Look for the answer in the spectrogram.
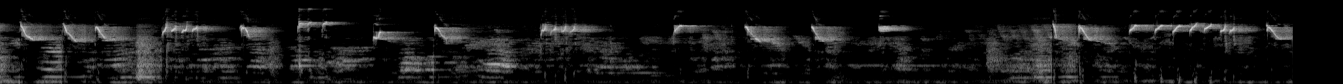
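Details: Common iora singing hard (gacor) until ngobra, for use as a master: bright, high whistles and steep falling slurs delivered in separate bursts, closing with a fast chattering string of notes.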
